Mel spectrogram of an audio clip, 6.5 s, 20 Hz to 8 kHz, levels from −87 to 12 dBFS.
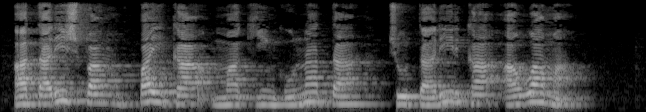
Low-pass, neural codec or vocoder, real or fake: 7.2 kHz; none; real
